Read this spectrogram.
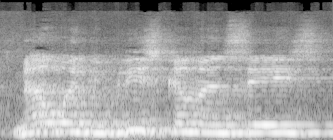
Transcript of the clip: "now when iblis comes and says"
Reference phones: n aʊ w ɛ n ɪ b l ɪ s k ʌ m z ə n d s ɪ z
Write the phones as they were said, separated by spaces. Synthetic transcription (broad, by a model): n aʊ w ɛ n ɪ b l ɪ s k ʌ m ə n s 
